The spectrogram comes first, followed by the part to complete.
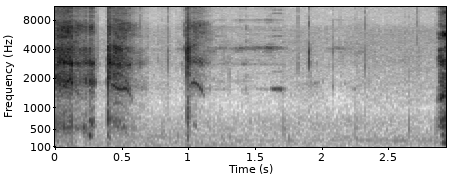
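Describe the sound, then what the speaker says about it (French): A person coughs close to the mic, several sharp bursts at the start, a pause with faint background noise, then another cough at the end. "tu tousses comme ma mamie"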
